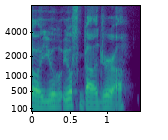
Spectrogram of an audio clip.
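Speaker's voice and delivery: ordinary talk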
